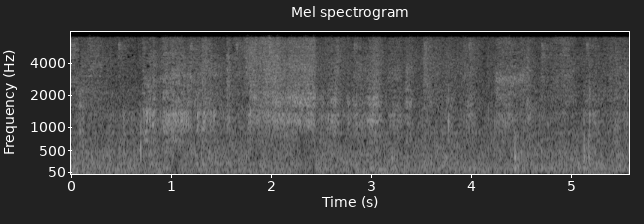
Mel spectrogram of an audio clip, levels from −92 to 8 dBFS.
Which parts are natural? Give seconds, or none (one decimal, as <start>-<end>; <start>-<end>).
0.0-5.6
